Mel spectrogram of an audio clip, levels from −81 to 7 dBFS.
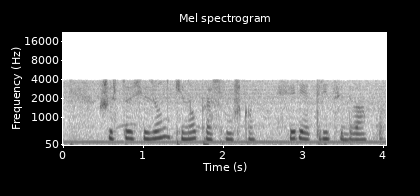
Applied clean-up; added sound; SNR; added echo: none; Fire; 16 dB; none.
